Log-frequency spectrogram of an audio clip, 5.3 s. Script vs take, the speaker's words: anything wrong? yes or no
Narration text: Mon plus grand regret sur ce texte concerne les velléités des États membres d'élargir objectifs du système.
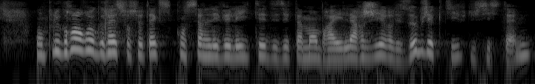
yes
